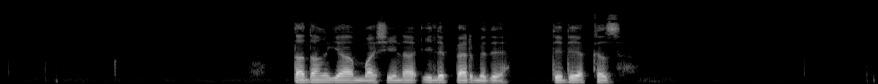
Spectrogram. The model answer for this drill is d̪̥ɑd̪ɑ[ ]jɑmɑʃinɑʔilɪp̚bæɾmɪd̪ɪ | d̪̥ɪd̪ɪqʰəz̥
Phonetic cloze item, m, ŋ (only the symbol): ŋ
